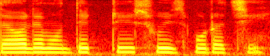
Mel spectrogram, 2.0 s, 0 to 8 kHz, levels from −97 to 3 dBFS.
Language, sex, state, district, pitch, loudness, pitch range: Bengali, female, West Bengal, Cooch Behar, 220 Hz, -16 LUFS, 215-225 Hz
